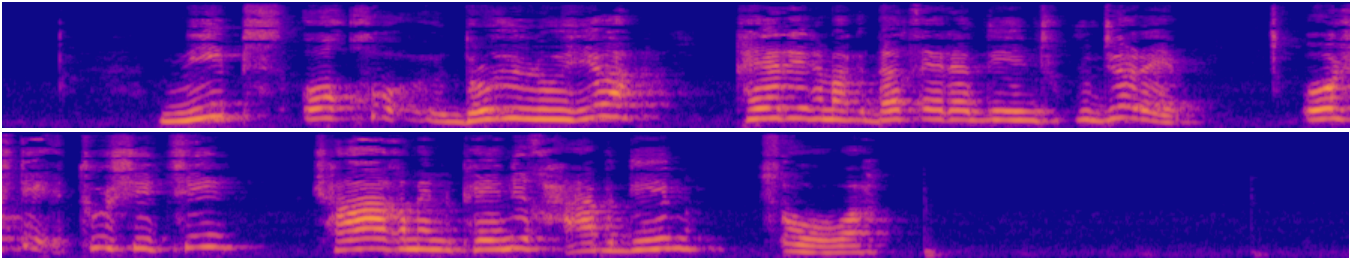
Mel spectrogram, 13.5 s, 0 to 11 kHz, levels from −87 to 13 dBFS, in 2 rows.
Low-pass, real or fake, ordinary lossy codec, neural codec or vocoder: 9.9 kHz; fake; MP3, 48 kbps; vocoder, 22.05 kHz, 80 mel bands, Vocos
